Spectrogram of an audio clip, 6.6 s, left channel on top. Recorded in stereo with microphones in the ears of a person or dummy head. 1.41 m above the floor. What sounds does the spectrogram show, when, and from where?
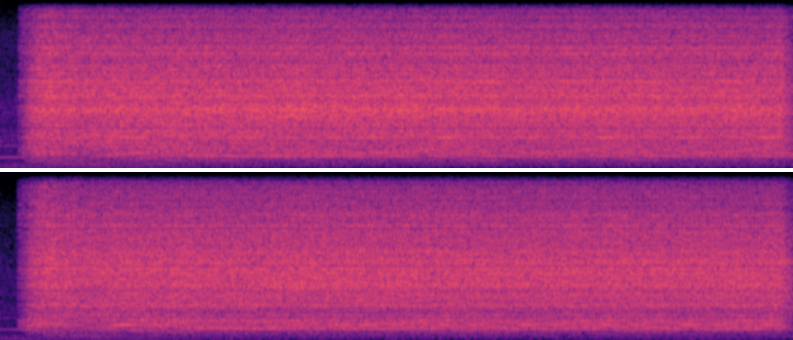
0.1 s a scream: 85° right, 1.3 m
